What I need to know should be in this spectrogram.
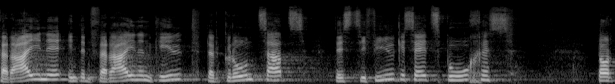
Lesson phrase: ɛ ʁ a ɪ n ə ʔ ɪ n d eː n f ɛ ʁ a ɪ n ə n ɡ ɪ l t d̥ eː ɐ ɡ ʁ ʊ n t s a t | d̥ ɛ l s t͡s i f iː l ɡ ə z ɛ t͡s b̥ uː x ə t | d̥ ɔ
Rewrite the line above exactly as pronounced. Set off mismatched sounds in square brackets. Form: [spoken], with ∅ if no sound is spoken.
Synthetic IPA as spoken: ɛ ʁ a ɪ n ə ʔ ɪ n d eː n f ɛ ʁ a ɪ n ə n ɡ ɪ l t d̥ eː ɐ ɡ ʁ ʊ n t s a [t͡s] | d̥ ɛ [∅] s t͡s i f iː l ɡ ə z ɛ t͡s b̥ uː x ə [s] | d̥ ɔ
